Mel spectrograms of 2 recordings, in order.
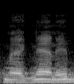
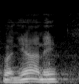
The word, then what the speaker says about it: Mignani: Looks like Magnani, but it's pronounced Mignani.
